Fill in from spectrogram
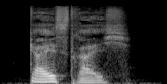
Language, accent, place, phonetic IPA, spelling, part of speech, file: German, Germany, Berlin, [ˈɡaɪstˌʁaɪç], geistreich, adjective, De-geistreich.ogg
- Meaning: witty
